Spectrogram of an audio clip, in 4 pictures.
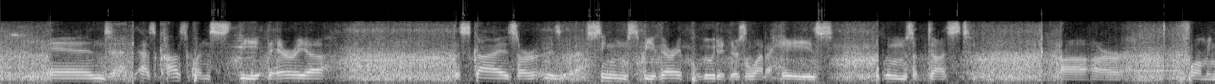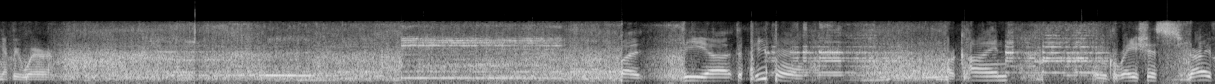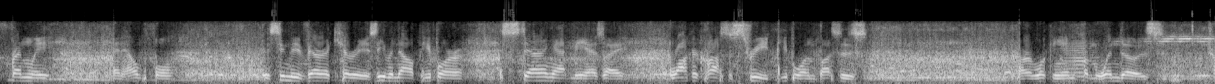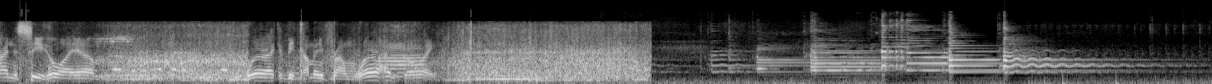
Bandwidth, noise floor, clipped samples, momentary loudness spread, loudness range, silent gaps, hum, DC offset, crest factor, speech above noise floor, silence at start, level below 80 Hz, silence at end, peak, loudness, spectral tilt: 13.5 kHz; -37 dBFS; under 0.1%; 6 LU; 4 LU; none; none; under 0.1%; 12 dB; 26 dB; 0 s; -40 dBFS; 0.05 s; 0 dBFS; -11 LUFS; -2.5 dB/octave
